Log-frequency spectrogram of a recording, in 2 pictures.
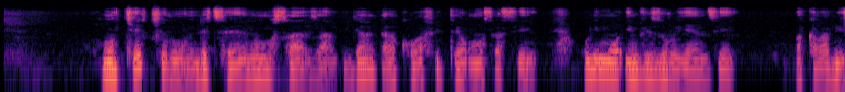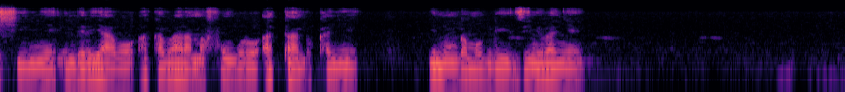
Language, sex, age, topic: Kinyarwanda, male, 25-35, health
